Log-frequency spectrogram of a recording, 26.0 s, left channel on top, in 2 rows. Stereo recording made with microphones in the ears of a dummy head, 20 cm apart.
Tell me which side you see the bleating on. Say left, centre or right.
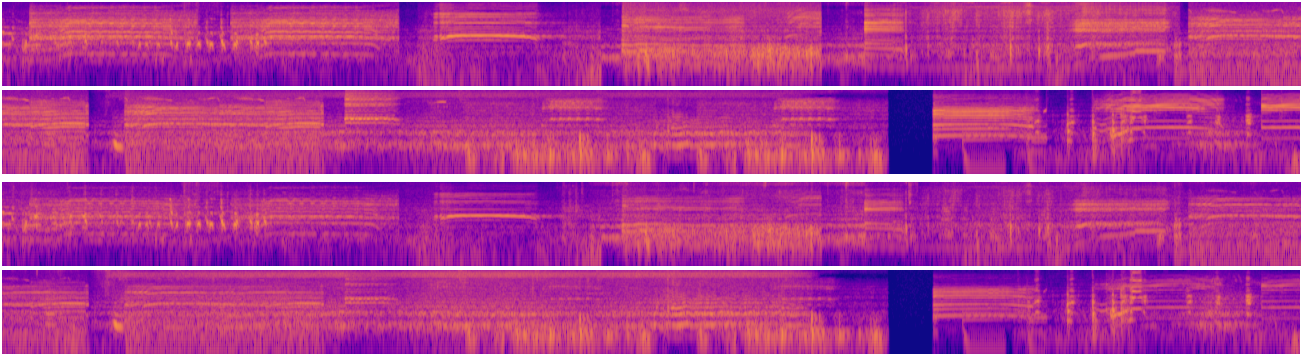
left.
